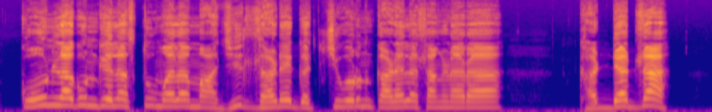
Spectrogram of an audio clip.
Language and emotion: Marathi, angry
